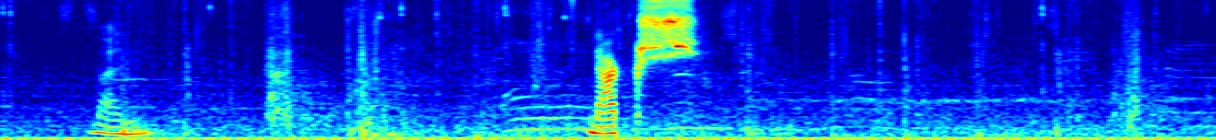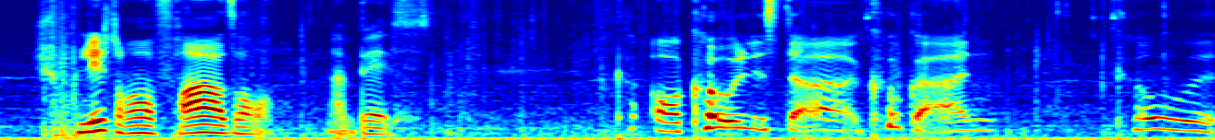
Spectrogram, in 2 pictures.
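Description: Footsteps thud on wooden floorboards and stairs.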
